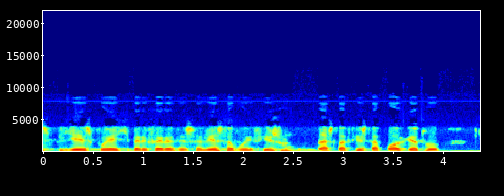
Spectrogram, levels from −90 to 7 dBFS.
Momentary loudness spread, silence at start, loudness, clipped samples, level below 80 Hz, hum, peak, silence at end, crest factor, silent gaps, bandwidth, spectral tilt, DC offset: 5 LU; 0 s; -14 LUFS; under 0.1%; -40 dBFS; none; 0 dBFS; 0 s; 14 dB; none; 4.1 kHz; -9 dB/octave; under 0.1%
